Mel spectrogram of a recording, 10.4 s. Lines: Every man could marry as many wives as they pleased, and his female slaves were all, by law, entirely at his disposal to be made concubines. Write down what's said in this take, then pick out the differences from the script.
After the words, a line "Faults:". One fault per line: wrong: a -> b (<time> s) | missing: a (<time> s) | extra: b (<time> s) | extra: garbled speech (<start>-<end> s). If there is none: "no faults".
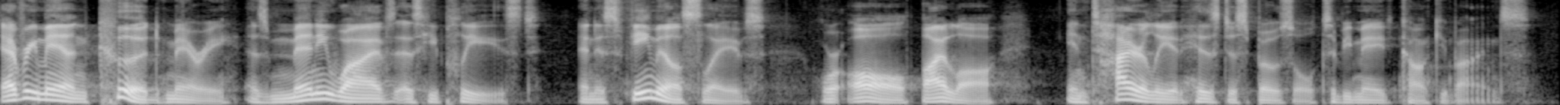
Every man could marry as many wives as he pleased, and his female slaves were all, by law, entirely at his disposal to be made concubines.
Faults:
wrong: they -> he (2.8 s)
